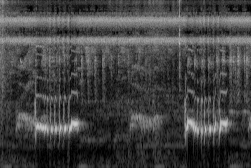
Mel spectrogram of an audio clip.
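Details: Melodious singing from a silver zebra dove used to attract others: two bursts of rapid, clipped cooing notes about three seconds apart, with soft purring coos between them.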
